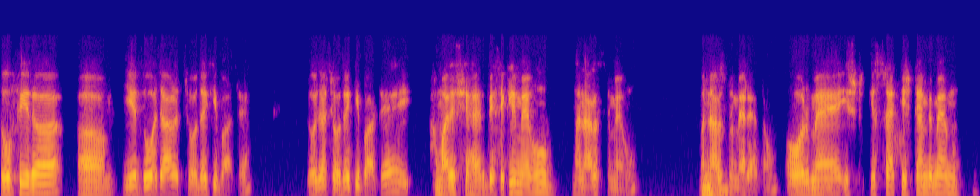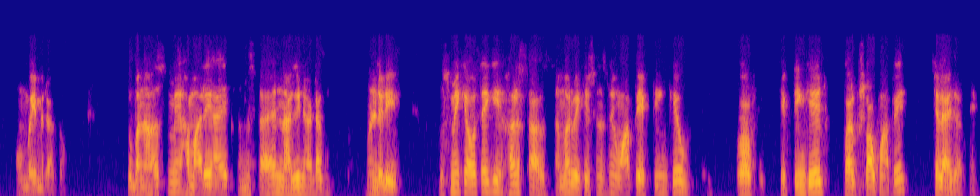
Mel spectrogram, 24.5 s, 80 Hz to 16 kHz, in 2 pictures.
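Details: Adult male actor, filmmaker and acting coach who has stammered since about 2007, speaking Hindi in an interview; stuttering.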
